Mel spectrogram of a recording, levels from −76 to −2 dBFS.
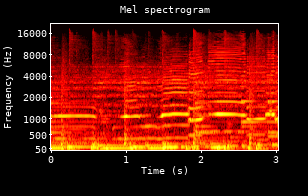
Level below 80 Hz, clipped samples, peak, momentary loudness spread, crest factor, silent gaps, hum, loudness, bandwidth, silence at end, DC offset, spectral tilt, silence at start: -30 dBFS; under 0.1%; -6 dBFS; 6 LU; 16 dB; none; none; -22 LUFS; 19 kHz; 0 s; under 0.1%; -4.5 dB/octave; 0 s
